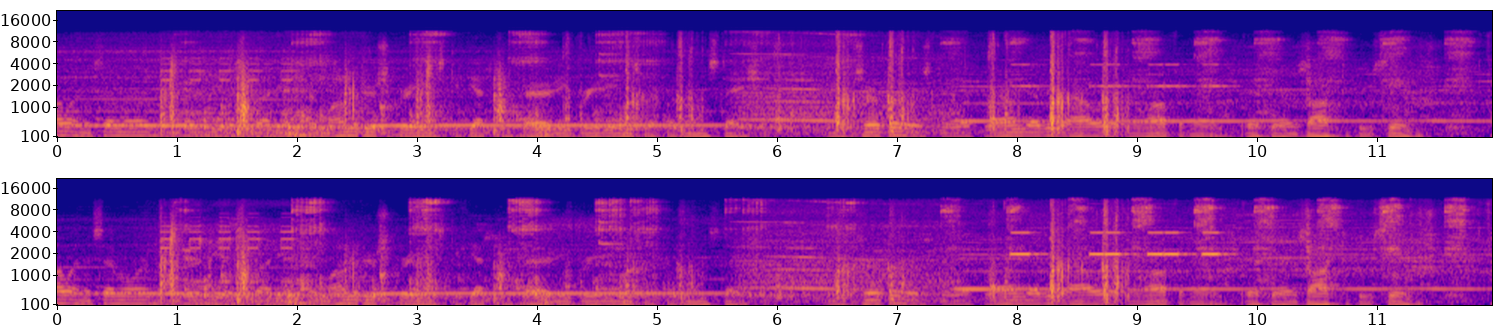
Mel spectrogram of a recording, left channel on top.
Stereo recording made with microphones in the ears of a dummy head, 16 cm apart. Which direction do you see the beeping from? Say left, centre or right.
right.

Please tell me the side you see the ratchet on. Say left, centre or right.
right.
